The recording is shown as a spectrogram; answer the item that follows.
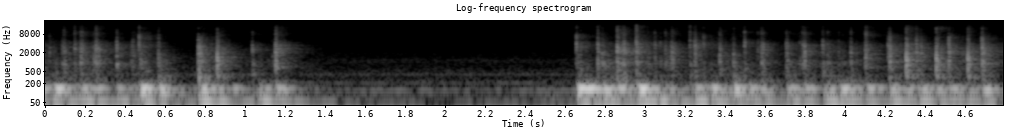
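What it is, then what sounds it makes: Plastic computer keyboard. Fingertips of both hands rapidly tap the hollow key caps of a black plastic membrane desktop keyboard, making quick, irregular clicks over a steady low hum. The typing stops for about a second and a half, leaving only the faint hum, then resumes in a louder flurry of clicks until the end.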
